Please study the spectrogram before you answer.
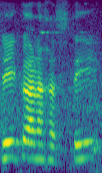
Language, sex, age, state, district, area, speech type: Telugu, female, 60+, Andhra Pradesh, Nellore, urban, spontaneous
